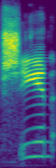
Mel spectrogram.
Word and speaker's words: Jean: can say their names I'm still saying Jean wrong right it's supposed to be Sheen like Jean like oh God I can't even say it right I know I'm saying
